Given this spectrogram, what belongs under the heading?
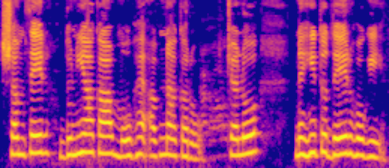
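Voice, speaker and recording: A woman's voice: high voice, steady tone, slow pace, a little mellow. A woman reading the lines of a stern, fatherly army colonel in a storybook tale.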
